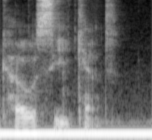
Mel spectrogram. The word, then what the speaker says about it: cosecant: abbreviated with csc instead cosecant all right cos is reserved for cosine already but that's pronounced cosecant now if we want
